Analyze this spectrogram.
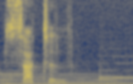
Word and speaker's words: subtle: Subtle. Again, B is silent.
